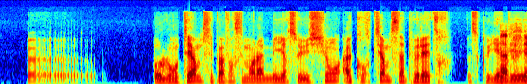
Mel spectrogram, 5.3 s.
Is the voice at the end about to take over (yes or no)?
no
